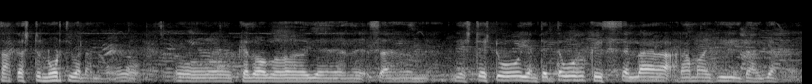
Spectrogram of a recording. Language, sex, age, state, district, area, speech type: Kannada, female, 60+, Karnataka, Dharwad, rural, spontaneous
